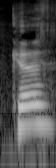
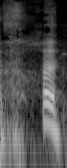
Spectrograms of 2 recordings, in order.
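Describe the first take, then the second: First: The consonant is a hard k sound. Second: The consonant is a raspy throat sound. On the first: The speaker calls it wrong. "ça se dit pas que" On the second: The speaker calls it right. "mais re"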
